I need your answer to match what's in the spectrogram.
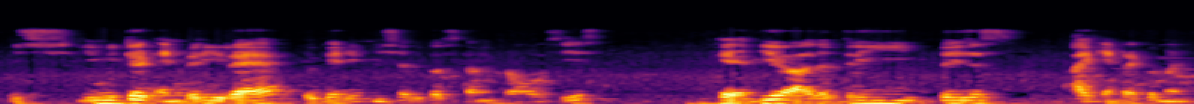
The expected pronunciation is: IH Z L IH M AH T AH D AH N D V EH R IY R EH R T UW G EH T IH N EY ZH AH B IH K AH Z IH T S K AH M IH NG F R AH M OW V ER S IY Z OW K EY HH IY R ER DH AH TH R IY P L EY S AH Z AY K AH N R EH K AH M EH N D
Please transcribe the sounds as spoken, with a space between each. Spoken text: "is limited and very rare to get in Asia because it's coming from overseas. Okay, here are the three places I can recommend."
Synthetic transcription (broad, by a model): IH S L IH M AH T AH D AH N D V EH R IY R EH T UW G EH T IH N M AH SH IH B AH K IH S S K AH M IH NG F R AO M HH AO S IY S OW K EY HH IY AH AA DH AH T R IY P L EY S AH S AY K AH N R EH K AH M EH N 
